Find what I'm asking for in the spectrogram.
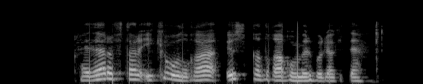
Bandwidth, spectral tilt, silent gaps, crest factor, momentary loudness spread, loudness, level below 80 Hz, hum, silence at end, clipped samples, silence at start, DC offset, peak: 8 kHz; -6 dB/octave; none; 18 dB; 9 LU; -24 LUFS; -60 dBFS; none; 0.6 s; under 0.1%; 0.8 s; under 0.1%; -8 dBFS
